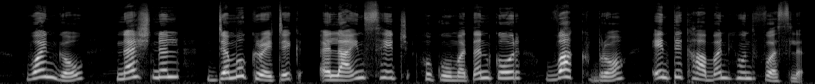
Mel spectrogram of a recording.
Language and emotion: Kashmiri, neutral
